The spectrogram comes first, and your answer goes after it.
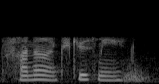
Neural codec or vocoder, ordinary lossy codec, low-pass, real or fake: none; none; 3.6 kHz; real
